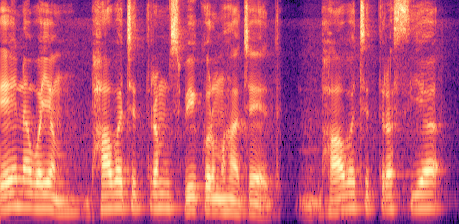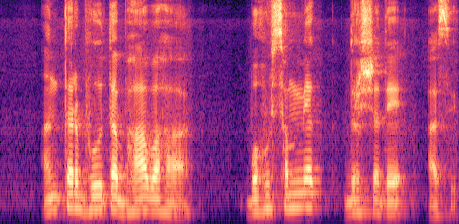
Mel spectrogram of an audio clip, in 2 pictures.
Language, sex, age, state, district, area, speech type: Sanskrit, male, 18-30, Karnataka, Bagalkot, rural, spontaneous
